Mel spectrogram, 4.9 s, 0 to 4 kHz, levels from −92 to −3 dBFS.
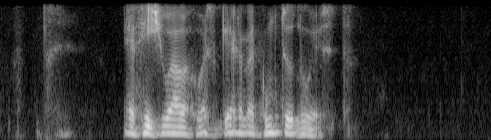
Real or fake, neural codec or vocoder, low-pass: fake; codec, 24 kHz, 0.9 kbps, WavTokenizer, small release; 3.6 kHz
